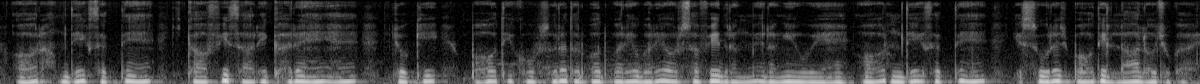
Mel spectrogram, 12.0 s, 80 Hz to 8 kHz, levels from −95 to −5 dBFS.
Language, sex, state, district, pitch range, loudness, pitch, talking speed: Urdu, male, Bihar, Kishanganj, 135-145 Hz, -36 LUFS, 140 Hz, 195 wpm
